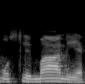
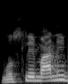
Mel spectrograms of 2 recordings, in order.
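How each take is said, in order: First: The middle vowel is lengthened, held long. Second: The middle vowel is short, without lengthening. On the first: The speaker calls it right. "একটা এখানে একটা মাদ আছে" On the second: The speaker calls it wrong. "মুসলিমানি বলবেন না"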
